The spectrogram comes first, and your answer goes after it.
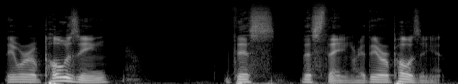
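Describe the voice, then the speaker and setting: Man, low voice, casual political commentary host, halting with fillers. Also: dry recording, clean studio sound. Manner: halting, many fillers and restarts, mocking put-on voices.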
